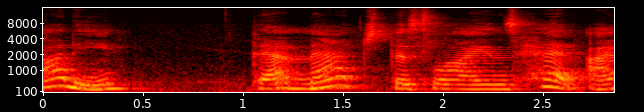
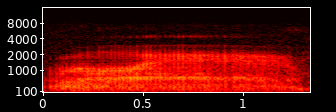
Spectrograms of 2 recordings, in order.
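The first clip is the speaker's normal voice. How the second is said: lion roar; 4 dB quieter than usual. Pretend. Voicing the lion again.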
